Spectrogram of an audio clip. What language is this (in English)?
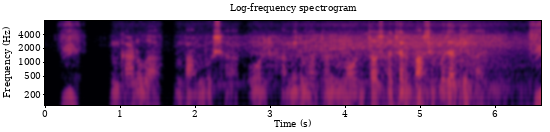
Bangla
